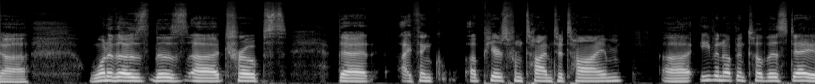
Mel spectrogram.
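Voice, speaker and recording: A man's voice: fairly high pitch, a little mellow, clean tone, no echo, clean studio sound. A middle-aged man co-hosting a podcast, chatting casually about producing audio drama.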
